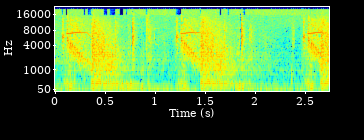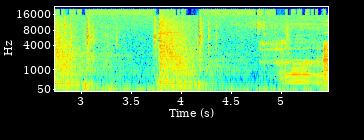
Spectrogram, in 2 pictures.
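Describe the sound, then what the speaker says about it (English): Gunfire aimed at the player in the Tomb Raider custom level Fading Light, four sharp shots at roughly one-second intervals, loud and close, each followed by a short ring-out, then a brief rising electronic tone. "he shot me without even aiming at me"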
